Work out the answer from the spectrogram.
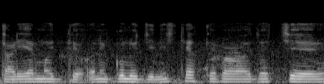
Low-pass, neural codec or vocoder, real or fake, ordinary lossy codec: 7.2 kHz; none; real; Opus, 16 kbps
